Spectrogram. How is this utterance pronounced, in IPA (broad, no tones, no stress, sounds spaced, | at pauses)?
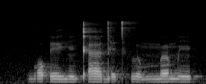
ɡ ɔ ʔ e j ẽ kʼ æ d e tʰ l ɵ mː œ m ẽ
